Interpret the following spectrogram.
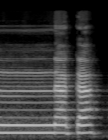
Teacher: আমি গুন্না করলাম কিন্তু নাকা নাকা টান কিন্তু দেই নাই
